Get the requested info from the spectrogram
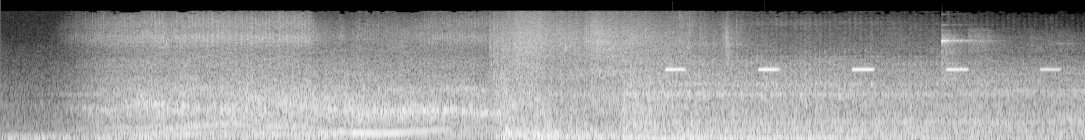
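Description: Dubbed car sound effects: an engine revving up and down with tyre screech, then a crash about four seconds in. Afterwards a high reversing-alarm beep sounds five times, evenly spaced.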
